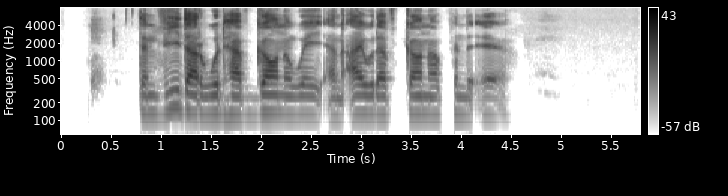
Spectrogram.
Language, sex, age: Icelandic, male, 20-29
